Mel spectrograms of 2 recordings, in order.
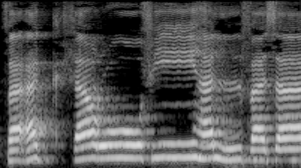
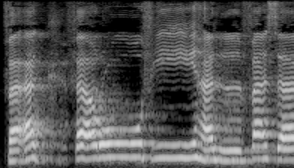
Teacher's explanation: ingat ra dhammah semuanya dibaca dengan tebal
